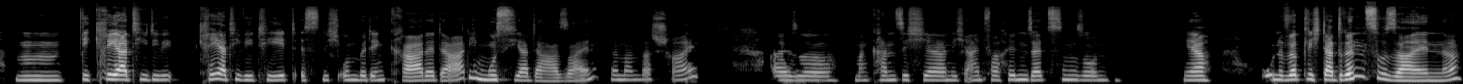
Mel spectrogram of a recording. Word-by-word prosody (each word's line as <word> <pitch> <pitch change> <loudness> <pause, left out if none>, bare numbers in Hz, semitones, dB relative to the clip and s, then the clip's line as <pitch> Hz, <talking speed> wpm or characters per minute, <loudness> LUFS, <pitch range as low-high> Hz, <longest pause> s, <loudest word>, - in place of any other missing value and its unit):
Hm, 200 -1 -3 0.2
die 215 -1 -2
Kreatidi 220 -2 +5 0.2
Kreativität 210 -3 -1
ist 200 +1 -6
nicht 200 - -9
unbedingt 205 +1 -4
grade 185 0 +1
da, 180 +9 -1
die 300 -2 -2
muss 215 -2 +3
ja 190 -2 -1
da 155 -3 -6
sein, 225 - -6
wenn 215 -1 -6
man 215 0 -8
was 225 - -10
schreibt. 235 - -8 0.7
Also, 195 -1 -4 0.2
man 195 0 -12
kann 205 0 -6
sich 210 0 -5
ja 195 -1 -2
nicht 195 -2 -9
einfach 205 -1 -7
hinsetzen, 215 0 -2
so 200 -1 -6
'n 200 0 -9 0.7
ja, 200 -1 +2 0.5
ohne 215 -1 0
wirklich 225 0 +3
da 215 -2 +8
drin 245 - +6
zu 260 -6 +5
sein, 175 -2 +3
ne? 240 +8 -1
205 Hz, 150 wpm, -23 LUFS, 195-220 Hz, 0.7 s, da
